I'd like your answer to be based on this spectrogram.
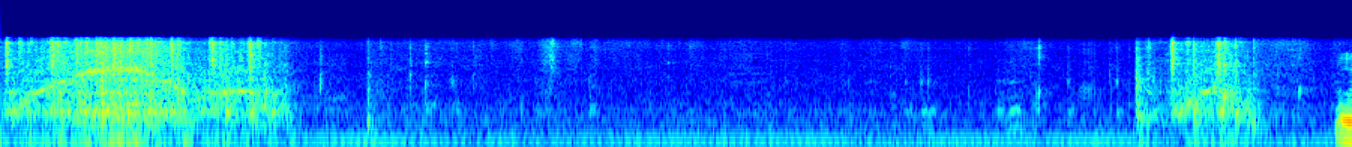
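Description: Sewing machine stitching legs onto a doll, a soft rapid whirring burst at the start and again near the end, separated by a quiet pause with a faint steady hum.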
